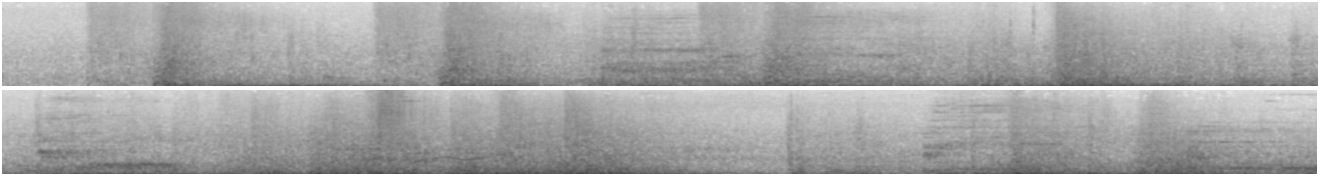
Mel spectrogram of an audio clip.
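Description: Metal weapons clang and strike.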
